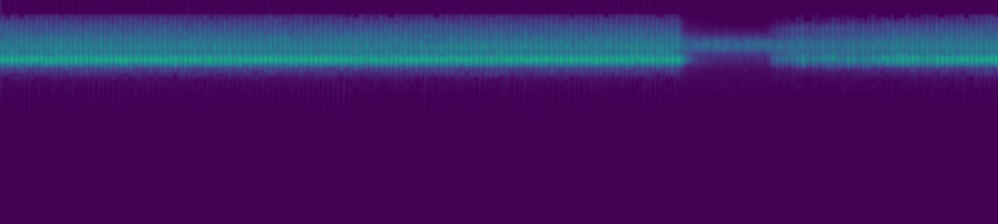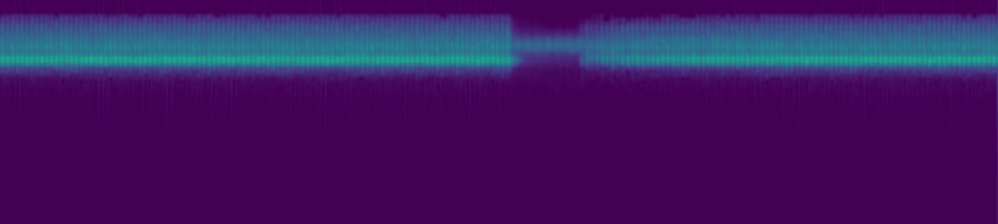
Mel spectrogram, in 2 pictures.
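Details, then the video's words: Unbroken shrill insect trill from grasshoppers, high and thin, with fast even pulses. Two short drops in loudness, near seven and fifteen seconds, interrupt the buzzing before it swells back. No music. "Grass Hopper Sounds"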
